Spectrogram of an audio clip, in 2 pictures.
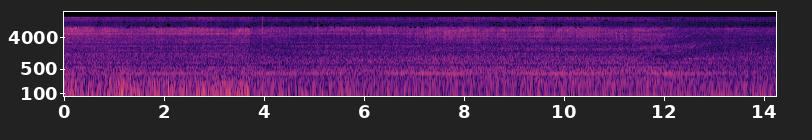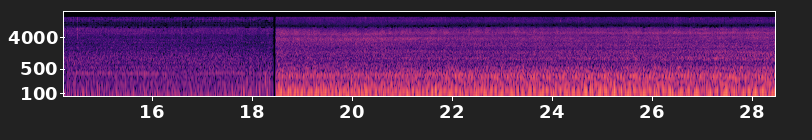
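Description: Vehicle engines running steadily. About two-thirds of the way through, the sound cuts suddenly to a louder, deeper engine that keeps running steadily.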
